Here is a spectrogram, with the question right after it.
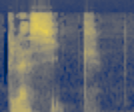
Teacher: You don't insist on the final E, so you get K as the last sound.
